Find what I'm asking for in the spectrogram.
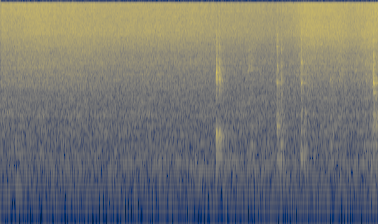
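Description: Whole masoor lentils sautéed in oil in a pan with roasted onion and coconut, a soft constant sizzling hiss broken by a few distinct spoon clicks and scrapes in the second half.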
